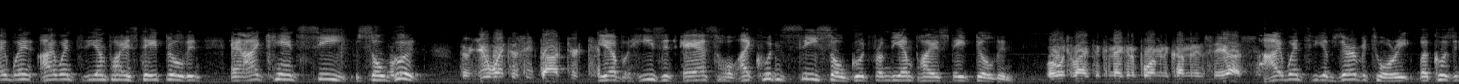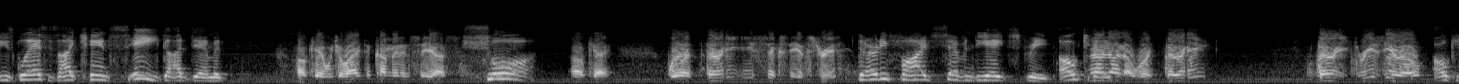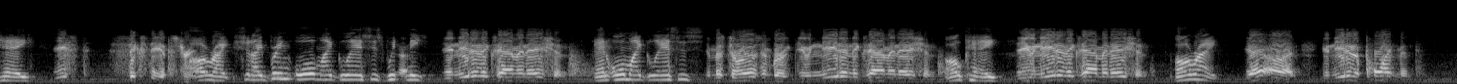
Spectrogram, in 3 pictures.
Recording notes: Prank Phone Calls.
